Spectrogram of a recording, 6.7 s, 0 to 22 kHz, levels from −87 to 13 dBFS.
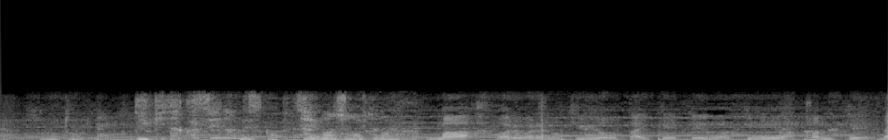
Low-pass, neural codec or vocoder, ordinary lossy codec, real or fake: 7.2 kHz; none; Opus, 24 kbps; real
